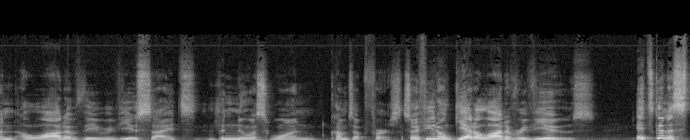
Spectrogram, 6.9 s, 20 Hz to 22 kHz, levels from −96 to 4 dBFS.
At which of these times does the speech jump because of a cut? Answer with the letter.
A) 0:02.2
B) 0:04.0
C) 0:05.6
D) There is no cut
B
